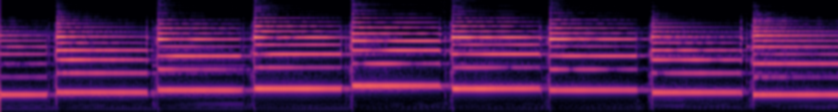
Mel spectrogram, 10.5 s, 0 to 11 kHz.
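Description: Fender Stratocaster electric guitar playing the major scale in shape 3, around the twelfth fret, one sustained single note at a time, slowly and evenly, about a note a second. The notes climb to the highest one about four seconds in, then come back down.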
